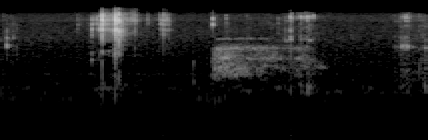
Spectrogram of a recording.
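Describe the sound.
Chips being crunched while eating, a few faint, brittle bites and chews spaced irregularly across otherwise quiet moments.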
